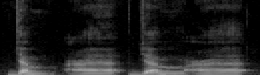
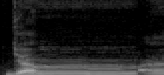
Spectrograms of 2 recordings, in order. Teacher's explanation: Mimnya jelas. Sukunnya dibaca jam'a, jam'a. Nah, jadi tidak samar atau dengung. Jam'a. Nah, tetapi dia idhar. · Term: idhar syafawi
